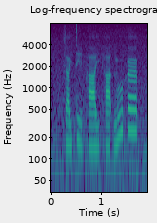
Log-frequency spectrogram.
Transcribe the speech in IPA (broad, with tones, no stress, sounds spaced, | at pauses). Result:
t͡s ɐ˨˥ j t̪ iː˨˩ pʰ aː˨ j h aː˨ t̚ m uː˥ h œː˥ p̚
